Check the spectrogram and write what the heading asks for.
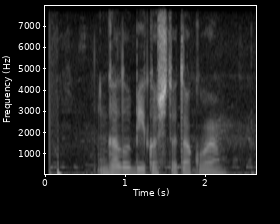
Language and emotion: Russian, neutral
